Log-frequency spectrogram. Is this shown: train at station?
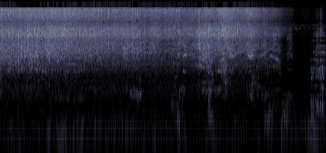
no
